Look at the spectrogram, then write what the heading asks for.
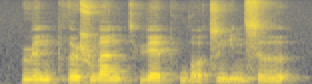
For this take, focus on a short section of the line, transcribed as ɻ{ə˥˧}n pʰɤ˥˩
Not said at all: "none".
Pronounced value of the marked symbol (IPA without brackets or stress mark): ə˥˧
